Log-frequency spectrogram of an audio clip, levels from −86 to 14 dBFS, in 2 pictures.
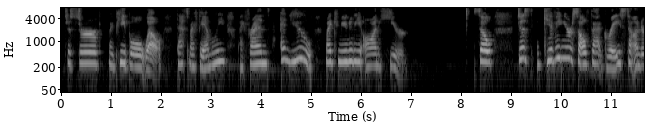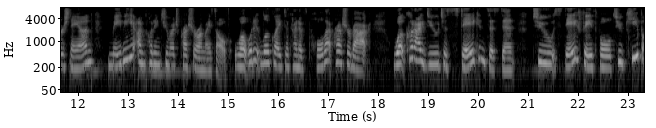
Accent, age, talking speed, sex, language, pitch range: American, 20-39, 145 wpm, female, English, 210-275 Hz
